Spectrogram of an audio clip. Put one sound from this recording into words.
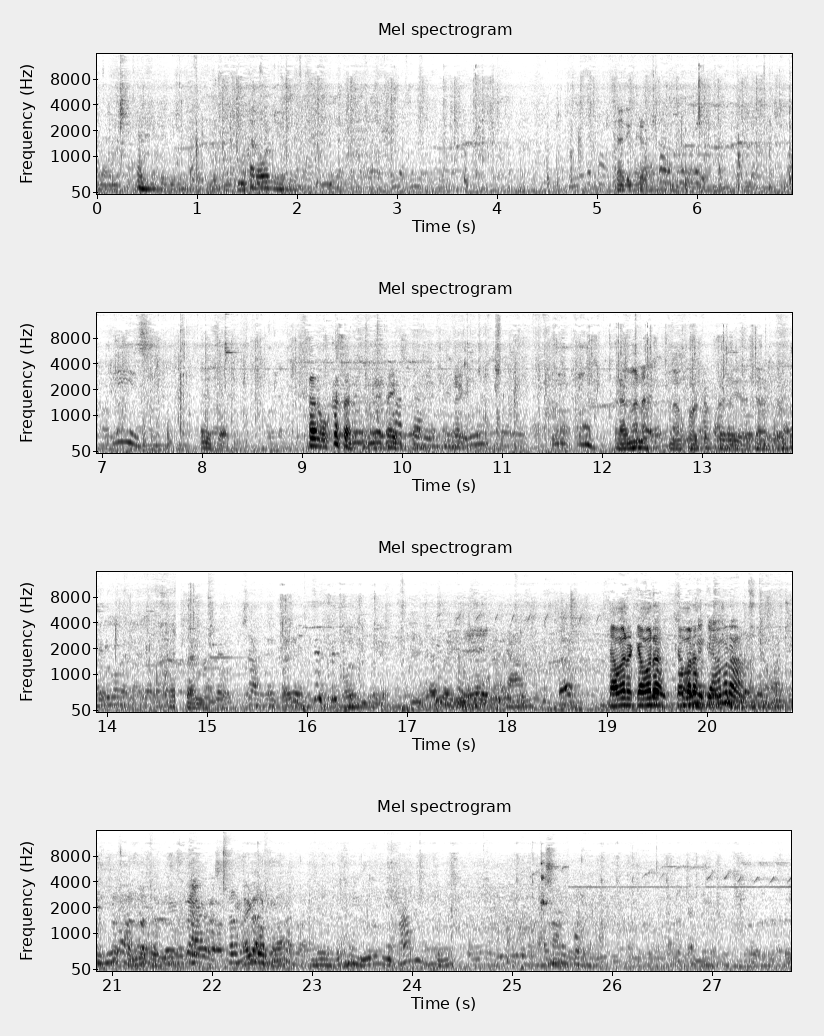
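A crowd of men and women talk at once nearby.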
